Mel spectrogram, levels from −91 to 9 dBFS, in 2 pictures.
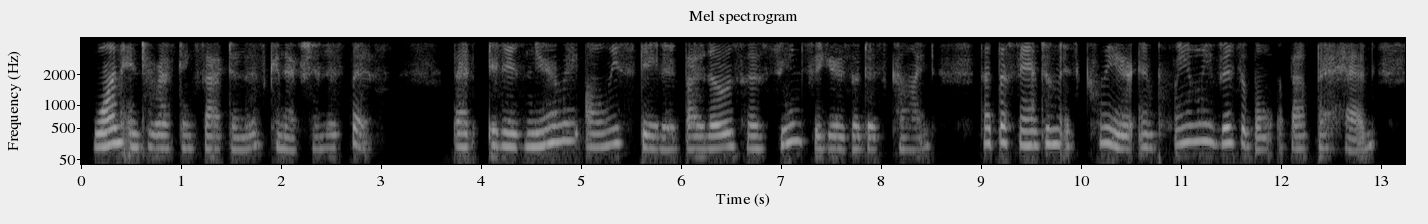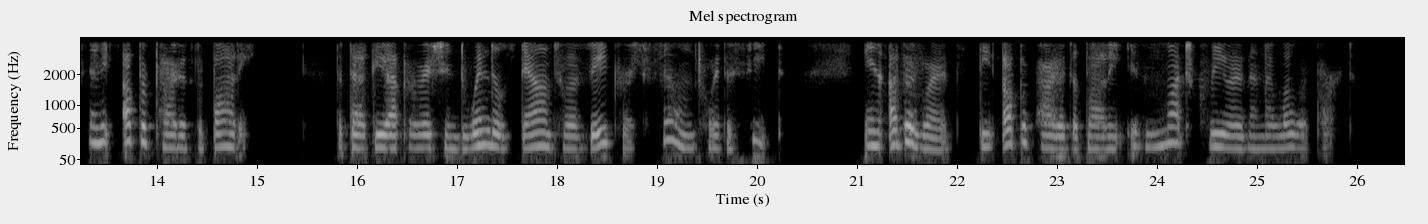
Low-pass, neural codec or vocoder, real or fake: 3.6 kHz; codec, 44.1 kHz, 3.4 kbps, Pupu-Codec; fake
